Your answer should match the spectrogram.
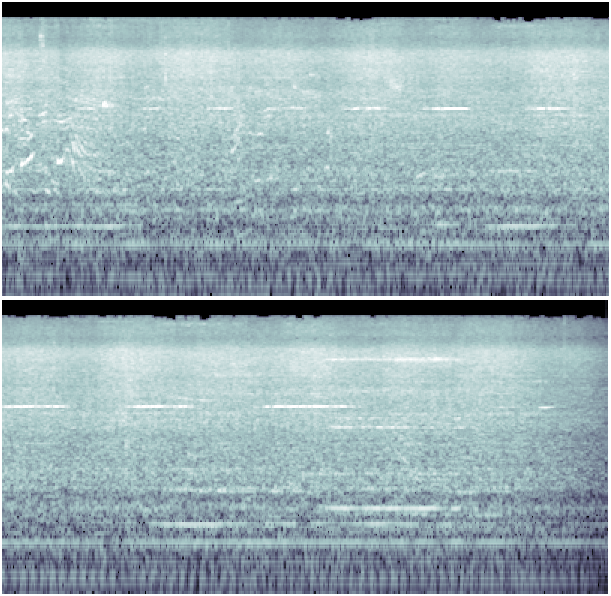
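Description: Passenger train rolling slowly along a station platform, heard from an open car window: a steady rumble and hum, with a short high ding repeating about once a second through most of it.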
